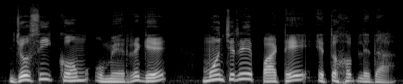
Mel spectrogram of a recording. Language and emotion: Santali, neutral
